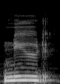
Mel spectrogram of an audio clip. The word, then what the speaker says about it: Newd: Tell us about Nude Clothing, and that's spelled NEWD, right?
